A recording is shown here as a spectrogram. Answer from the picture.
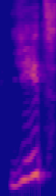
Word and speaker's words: Yeats: Okay, so moving ahead with this, WB Yeats आज हम लोग करेंगे, a very, very important poet.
